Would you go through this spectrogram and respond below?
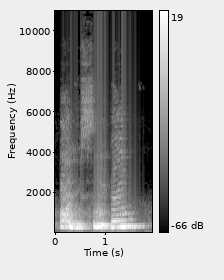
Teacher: notice how my voice goes up at the end of a question like this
